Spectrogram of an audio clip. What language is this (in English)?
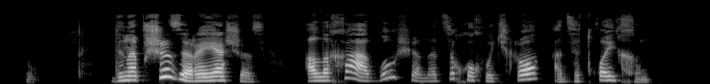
Abkhazian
